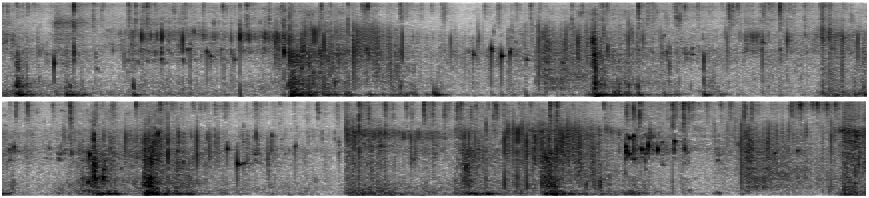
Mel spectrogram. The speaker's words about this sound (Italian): un idrofono posto dentro la battigia, no? Sotto la sabbia, nel punto in cui il mare colpisce la sabbia, e si ha la sensazione sonora proprio, come dire, dell'interno della sabbia bagnata dall'acqua. Questo è un suono molto bello che a me piace usare.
